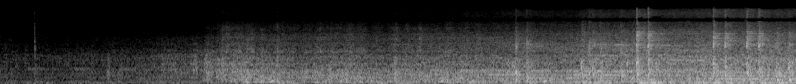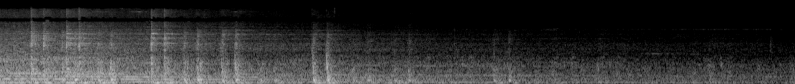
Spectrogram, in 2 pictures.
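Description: A JR 115-series electric multiple unit passing close by. The sound builds over a couple of seconds, and the wheels click over the rail joints while the train is loudest in the middle. It then fades as the train moves away.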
